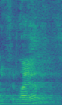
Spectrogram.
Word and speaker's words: Newfoundland: I love to talk about Newfoundland. That's how you say it.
